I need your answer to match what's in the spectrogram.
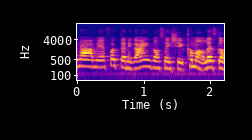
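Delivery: ordinary delivery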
